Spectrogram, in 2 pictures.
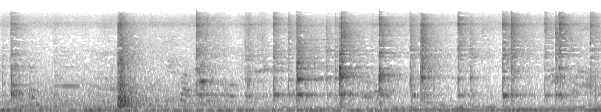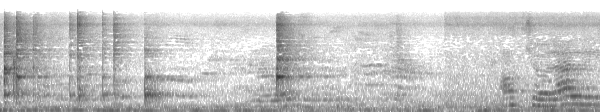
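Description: A spoon clicking and scraping against a plastic container held over a wok, a run of sharp clicks about twice a second for several seconds, as a seasoning is scooped and tapped out into the pan.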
